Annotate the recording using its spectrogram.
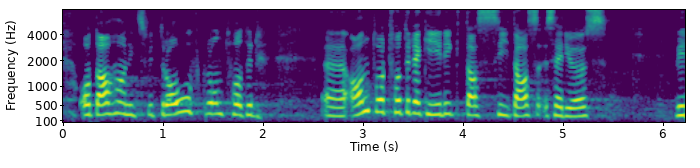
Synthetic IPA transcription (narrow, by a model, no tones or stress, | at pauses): ʔod̥ɑːɦɑnisfətɾɔwəufɡ̥ɾʊntfɔdəɾ | ʔɛʔɑntʋɔɾtfɔd̥̪ərːɛɡiːɾɪɡd̥ɑsːidɑːssɛɾjøːs | ʋɪ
